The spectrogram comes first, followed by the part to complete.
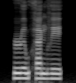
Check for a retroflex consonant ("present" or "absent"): absent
